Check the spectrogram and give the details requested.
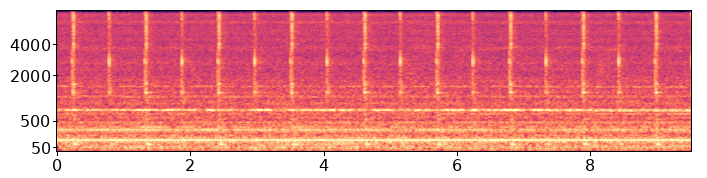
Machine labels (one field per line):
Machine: valve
